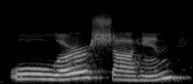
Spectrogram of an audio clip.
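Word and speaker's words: Uğur Şahin: the covert 19 vaccines and i hope i don't mispronounce this my turkish friend said that this is correct scientists uhur shahin and ozlum turechi who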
